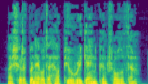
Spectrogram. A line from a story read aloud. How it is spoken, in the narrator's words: she said quietly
